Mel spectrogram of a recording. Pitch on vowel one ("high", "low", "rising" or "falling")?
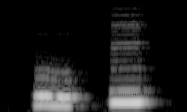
low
